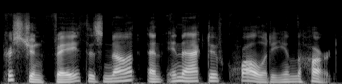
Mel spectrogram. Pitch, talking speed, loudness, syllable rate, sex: 135 Hz, 175 wpm, -18 LUFS, 4.9 syllables/s, male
